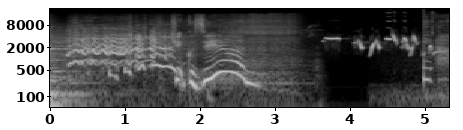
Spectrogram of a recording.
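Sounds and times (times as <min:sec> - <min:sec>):
laughter: 0:00.2 - 0:01.8
birds chirping loudly: 0:03.4 - 0:05.3.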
